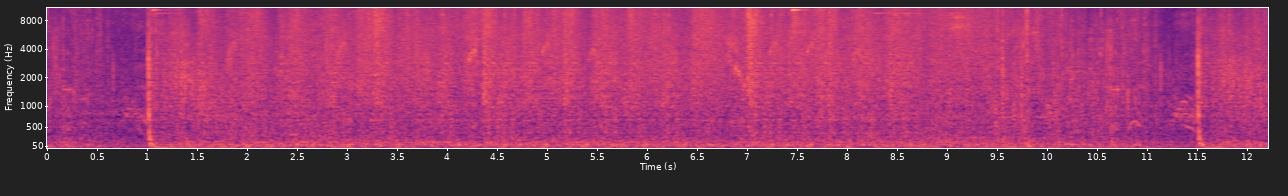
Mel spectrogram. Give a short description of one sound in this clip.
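A heavy blow slams with a sharp crash.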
